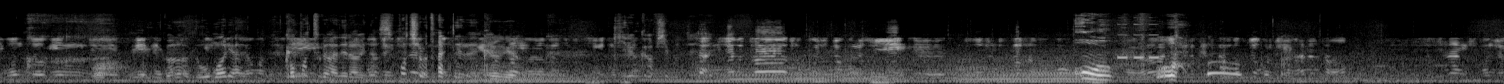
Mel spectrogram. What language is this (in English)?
Korean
